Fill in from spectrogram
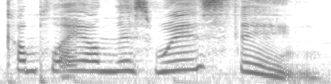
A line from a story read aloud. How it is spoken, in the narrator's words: Boogaloo cried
